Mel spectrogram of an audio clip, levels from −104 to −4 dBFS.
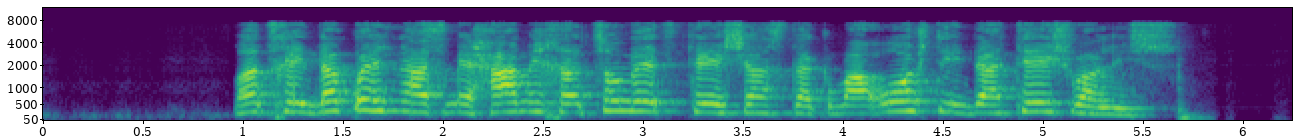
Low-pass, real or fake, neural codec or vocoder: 7.2 kHz; fake; codec, 16 kHz, 16 kbps, FunCodec, trained on Chinese and English, 50 frames a second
